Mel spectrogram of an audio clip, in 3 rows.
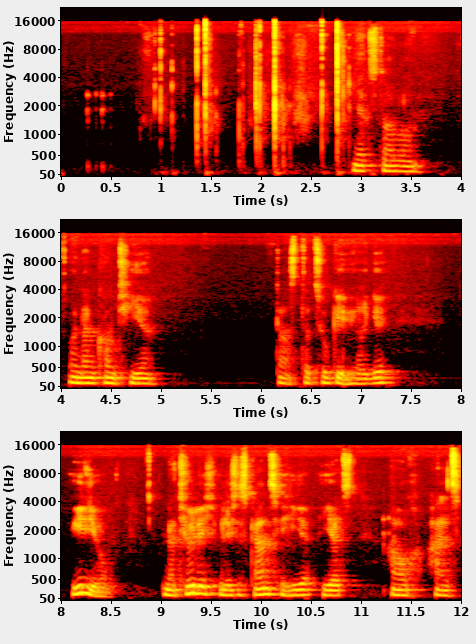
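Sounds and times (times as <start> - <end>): man talking: 2.9 - 5.0, 6.2 - 7.4, 8.1 - 12.0.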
